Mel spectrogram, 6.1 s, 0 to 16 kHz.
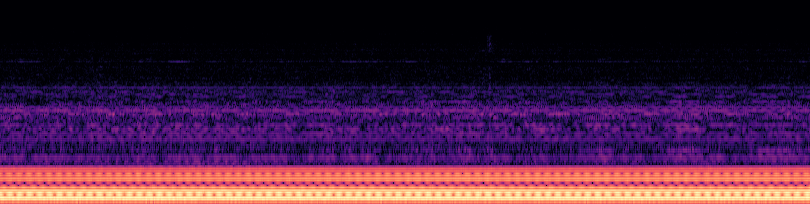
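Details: Transformer T703, Bay VT, Y phase showing more vibration than normal: a steady, loud low hum with strong overtones and no change in pitch. This is abnormal transformer sound; the cause has not been identified.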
